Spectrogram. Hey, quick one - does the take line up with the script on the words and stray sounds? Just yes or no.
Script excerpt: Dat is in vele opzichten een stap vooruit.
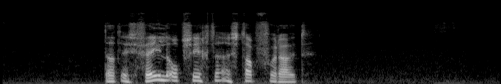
no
